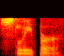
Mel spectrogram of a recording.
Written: sleeper

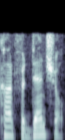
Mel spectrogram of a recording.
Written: confidential

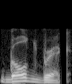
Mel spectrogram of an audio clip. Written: goldbrick

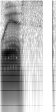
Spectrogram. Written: wisp

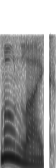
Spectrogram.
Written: moonlike

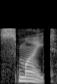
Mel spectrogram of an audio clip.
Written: smite

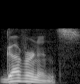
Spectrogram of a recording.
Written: governance

